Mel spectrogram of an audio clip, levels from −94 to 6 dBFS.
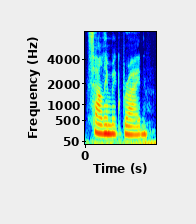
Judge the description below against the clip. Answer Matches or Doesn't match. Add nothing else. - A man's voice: Doesn't match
